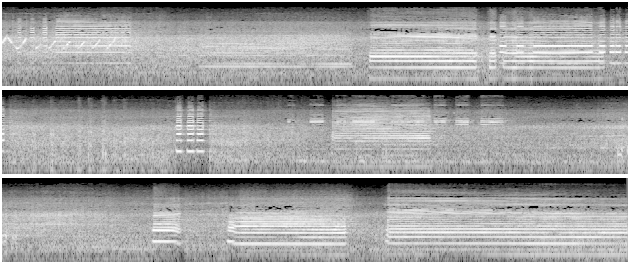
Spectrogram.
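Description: Tractor engines rumble past, one after another.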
